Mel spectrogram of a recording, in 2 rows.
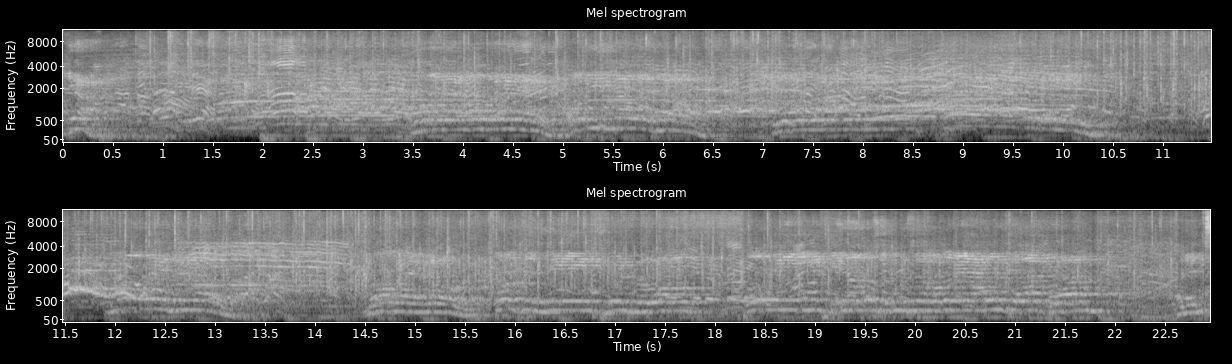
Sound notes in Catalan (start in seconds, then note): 0.3 Crits i aplaudiments; 6.2 Més crits i aplaudiments i més forts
